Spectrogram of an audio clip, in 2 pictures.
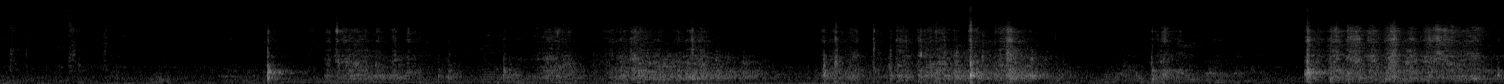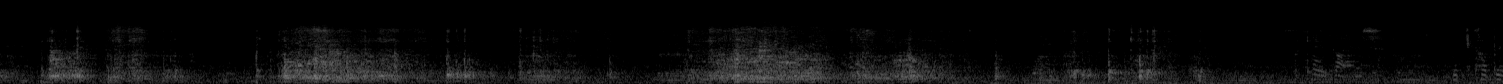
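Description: Plastic cups being shuffled and set down on a tabletop: repeated sliding scrapes and handling noise in bursts of a second or two, with a few sharp knocks.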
